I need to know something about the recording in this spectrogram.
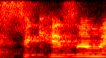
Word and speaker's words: Sikhism: seek and sikhism this is not the correct pronunciation in the sick community we say sick and sickism and in fact you can even correct your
